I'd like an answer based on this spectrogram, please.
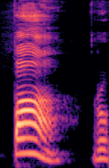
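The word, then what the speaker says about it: по: 자, 전치사는 뽀라고 적지만 대부분 발음을 할 때는 빠로 발음을 하셔야 되고요.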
